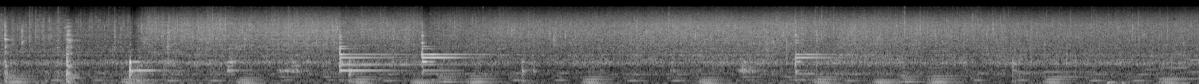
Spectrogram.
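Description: Golden-brown onions and ginger-garlic paste sizzling in hot oil in a pot, stirred with a wooden spatula that knocks against the pot several times, some knocks ringing briefly.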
